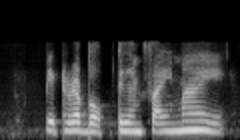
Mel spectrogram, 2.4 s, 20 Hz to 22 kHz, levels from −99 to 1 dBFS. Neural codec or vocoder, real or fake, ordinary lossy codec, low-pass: codec, 16 kHz, 1 kbps, X-Codec, HuBERT features, trained on general audio; fake; none; 7.2 kHz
